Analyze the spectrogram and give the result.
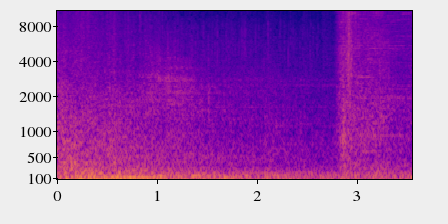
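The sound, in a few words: Incendio fire spell explosion in Hogwarts Legacy video game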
